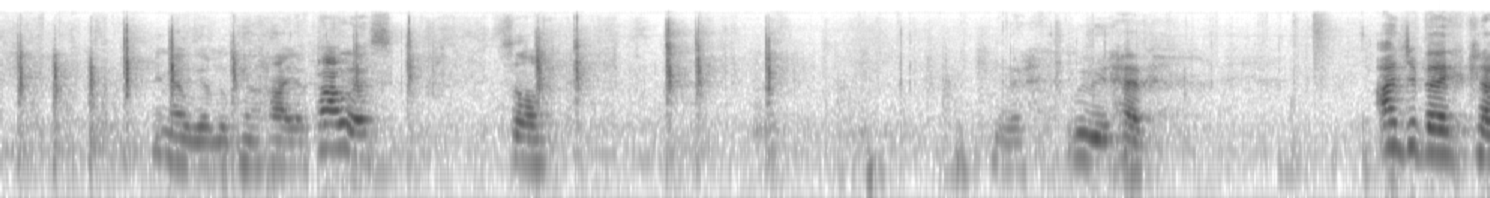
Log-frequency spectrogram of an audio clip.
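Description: A young woman speaks calmly in an echoing room.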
